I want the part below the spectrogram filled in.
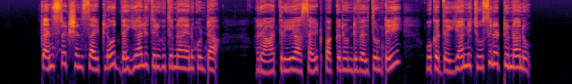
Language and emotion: Telugu, fearful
